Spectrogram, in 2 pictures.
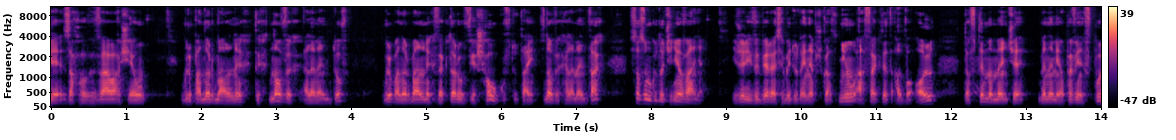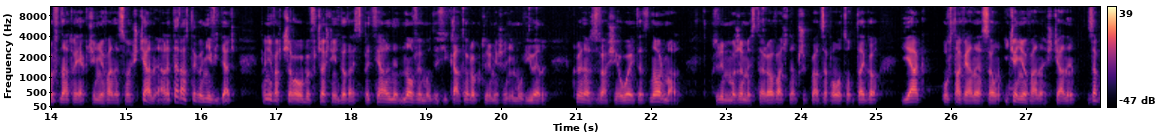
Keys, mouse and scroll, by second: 0.2 middle click, 1.1 middle click, 8.6 middle click, 10.2 click, 10.6 click, 11.2 click, 15.6-17.0 middle drag, 17.1-18.4 middle drag, 19.3 click, 20.2 click, 23.3 click.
